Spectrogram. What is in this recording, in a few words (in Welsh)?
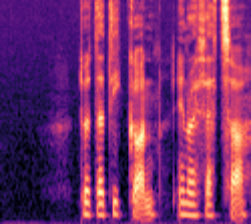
"digon", Welsh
